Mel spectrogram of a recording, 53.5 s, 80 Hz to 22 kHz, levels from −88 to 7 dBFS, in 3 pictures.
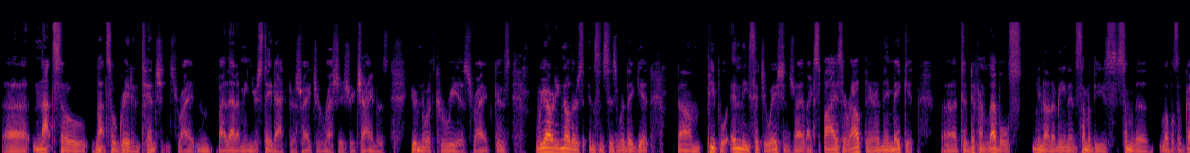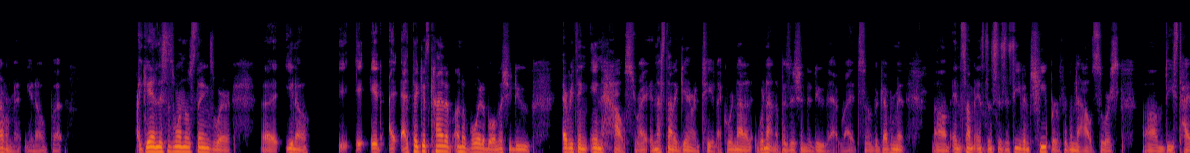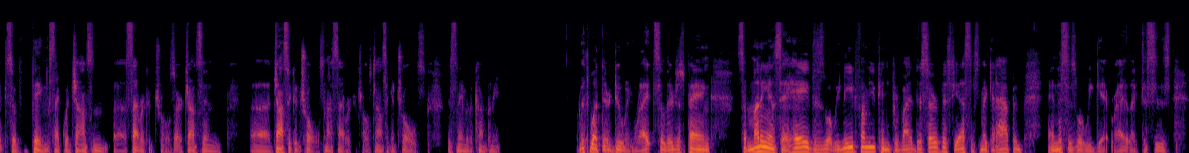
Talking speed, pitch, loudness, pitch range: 220 wpm, 85 Hz, -32 LUFS, 75-100 Hz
